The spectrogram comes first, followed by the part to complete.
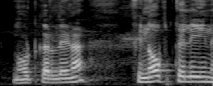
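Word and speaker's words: phenolphthalein: जो कुछ केमिकल्स हैं, जैसे फिनोफ्थलीन होता है, इसका नाम फिनोफ्थलीन है, फिनोल्फथेलिन नहीं, फिनोफ्थेलिन, पीएच यहाँ बीच में जो है वो साइलेंट है, तो फिनोफ्थलीन।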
